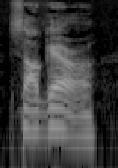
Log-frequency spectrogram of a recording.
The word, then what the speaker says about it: Salguero: Now, last week, a very respected Miami writer, Armando Salguero, I think is the way you pronounce his last name, Salguero, reported that the Jets were Watson's first choice.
